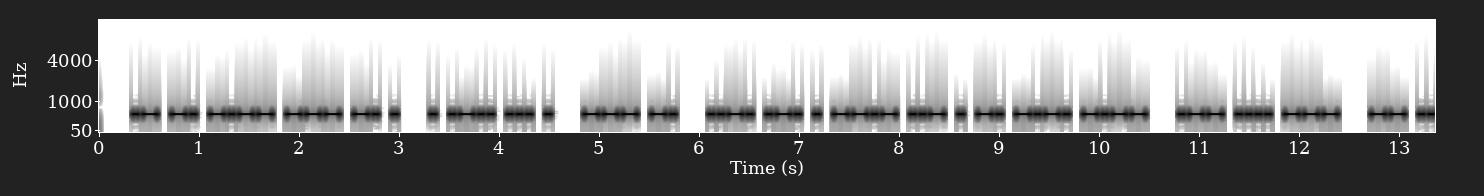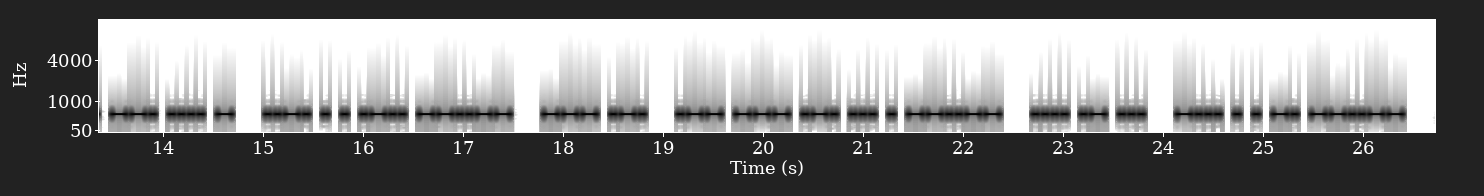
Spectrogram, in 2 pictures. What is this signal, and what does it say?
Morse code, heard as a keyed tone, about 25 wpm, 600 Hz. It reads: ANYONE ELSE ON FREQUENCY WHO MIGHT FEEL, OR WORSE, HAS BEEN,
